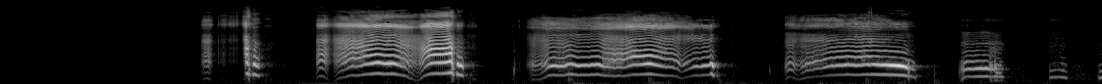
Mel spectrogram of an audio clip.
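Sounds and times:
baby crying: 2.0s - 10.8s.

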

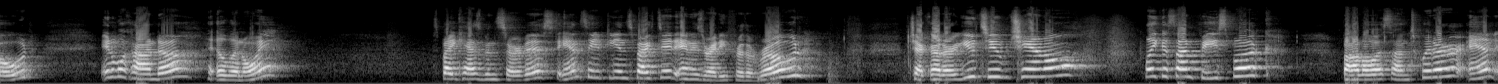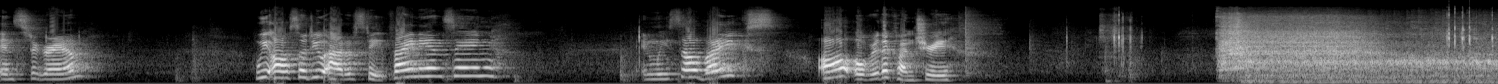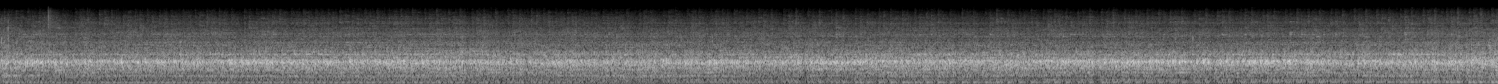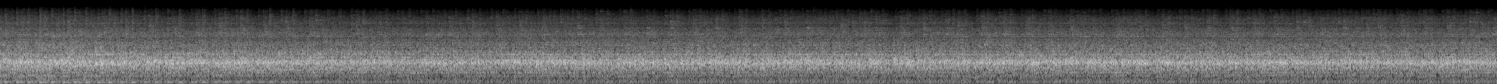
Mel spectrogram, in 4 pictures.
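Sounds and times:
motorcycle engine starting and idling: 27.1s - 59.9s.

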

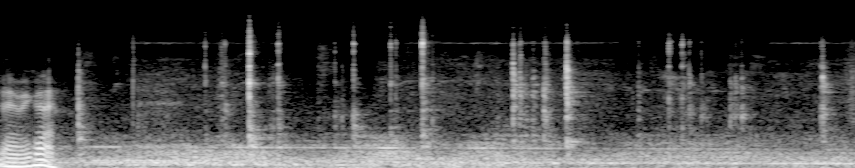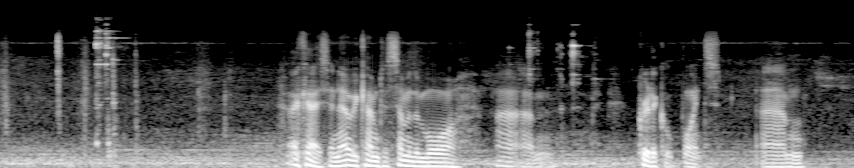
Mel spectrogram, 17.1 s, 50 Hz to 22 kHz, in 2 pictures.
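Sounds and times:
steady low hum: 0.0s - 17.0s
small clicks and metallic taps: 5.1s - 7.6s.

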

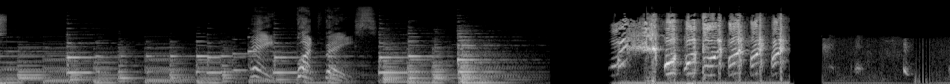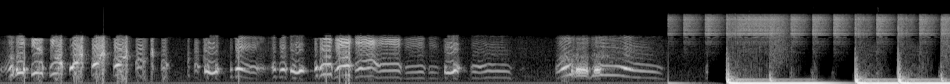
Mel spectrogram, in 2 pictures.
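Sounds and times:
person laughing: 2.5s - 3.7s.

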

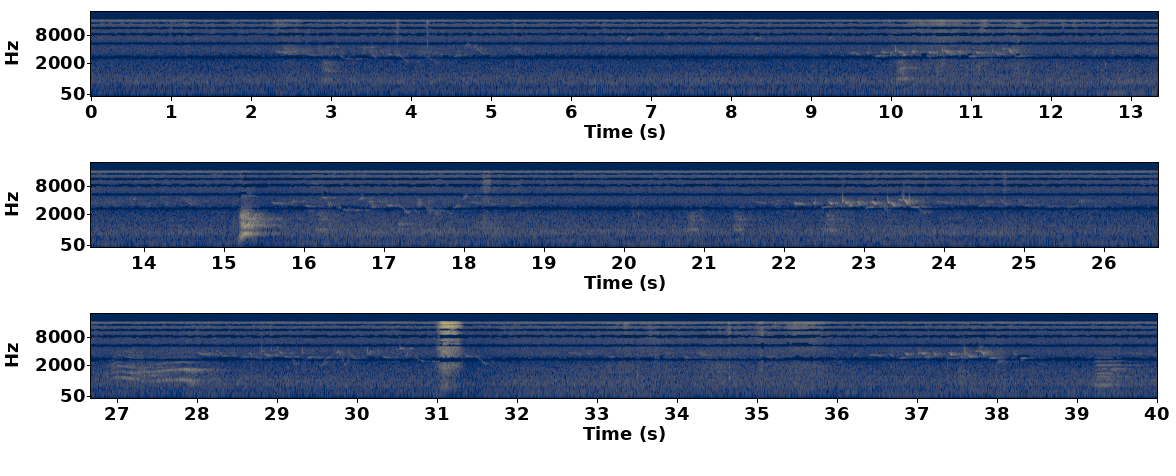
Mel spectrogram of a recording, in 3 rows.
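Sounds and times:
birds chirping faintly: 0.0s - 40.0s
dog barking: 2.9s - 3.2s, 10.1s - 10.4s, 15.2s - 16.4s, 20.8s - 21.6s.

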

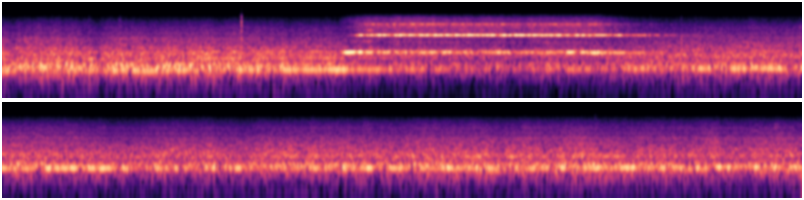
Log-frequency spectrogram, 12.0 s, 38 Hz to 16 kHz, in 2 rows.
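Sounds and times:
high-pitched wheel squeal: 2.6s - 5.2s.

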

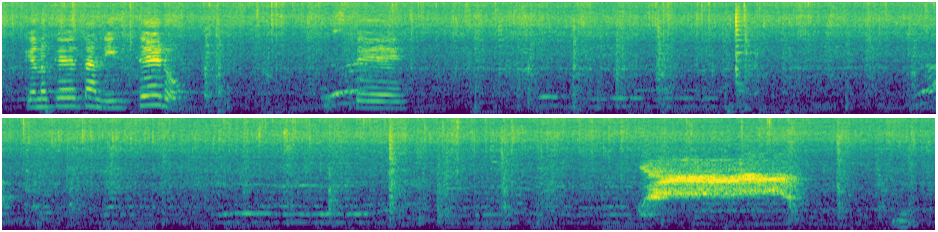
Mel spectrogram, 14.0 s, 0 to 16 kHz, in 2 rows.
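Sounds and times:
onion and tomato sizzling in pan: 0.0s - 14.0s.

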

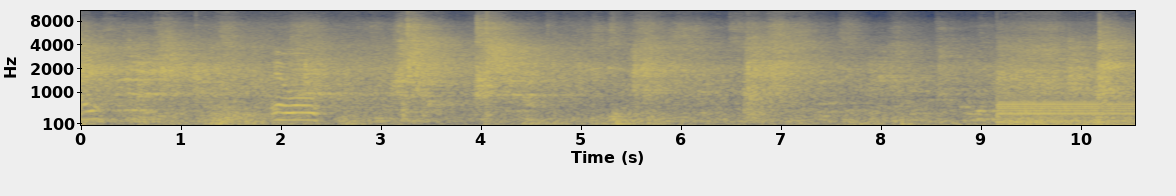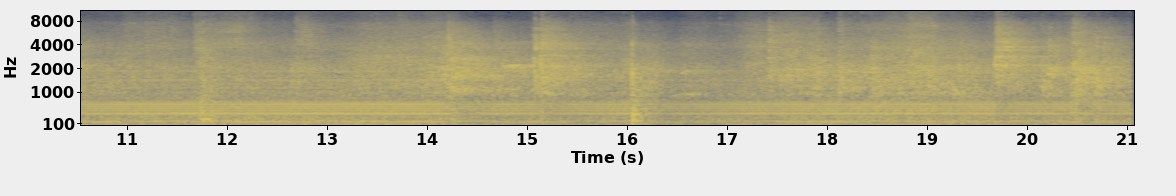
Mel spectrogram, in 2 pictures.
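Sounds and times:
mechanical hum: 0.0s - 21.0s
hockey stick clack: 0.5s - 11.2s, 12.6s - 21.0s
skate blades scraping ice: 9.4s - 21.0s.

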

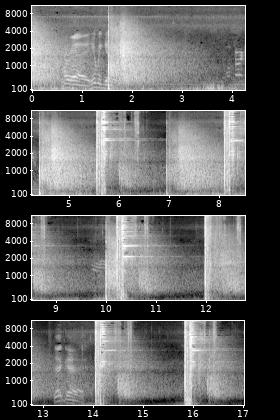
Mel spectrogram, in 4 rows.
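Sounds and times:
gunshots with echo: 1.5s - 2.6s, 4.4s - 9.1s, 10.0s - 11.3s, 12.0s - 13.1s, 14.0s - 15.1s, 15.8s - 17.0s
sharp metallic clank: 5.6s - 6.5s, 8.1s - 9.0s, 10.2s - 11.1s, 14.0s - 15.0s, 15.8s - 16.8s.

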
